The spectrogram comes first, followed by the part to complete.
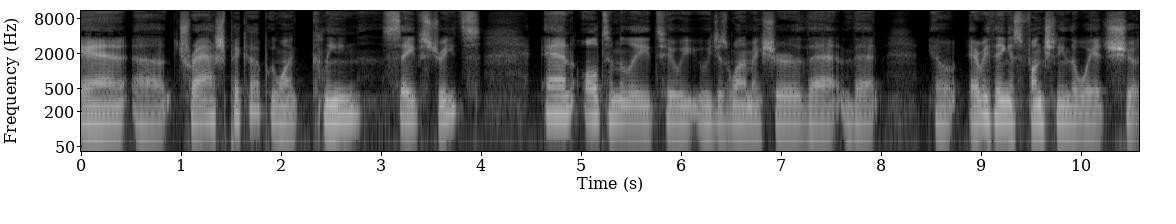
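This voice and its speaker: A man speaks in a South Texas accent with a bright, sharp tone and ordinary pitch variation. The recording is very clean, with a silent background. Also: medium pitch for a man, fairly slow pace. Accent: South Texas American. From Rio Grande Valley, Texas (McAllen). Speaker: city councilman. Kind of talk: interview. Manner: halting, many fillers and repetitions.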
